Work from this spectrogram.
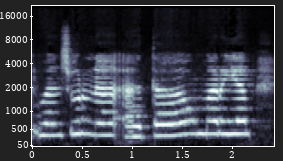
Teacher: ro dibaca tebal dinamakan tafhim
